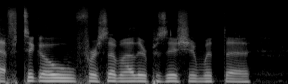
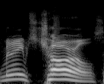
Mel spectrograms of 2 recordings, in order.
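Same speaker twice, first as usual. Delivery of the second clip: loud, slow, higher-pitched indignant correction; little man syndrome; 6 semitones higher, 11 dB louder than usual. Retold or imitated. Short man corrects officer on his name, indignant. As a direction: imitate a small man puffing himself up. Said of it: "had little man syndrome".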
